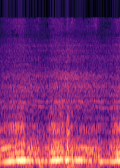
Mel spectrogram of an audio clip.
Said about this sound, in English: If you're hearing this, guys, we're literally in the car park because that's what I decided to record it today, and there's some fucking dickhead revving his Mini Cooper. If you heard that, he set his own alarm off.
